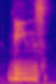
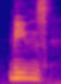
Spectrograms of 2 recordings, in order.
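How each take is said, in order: Both takes have the same delivery.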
